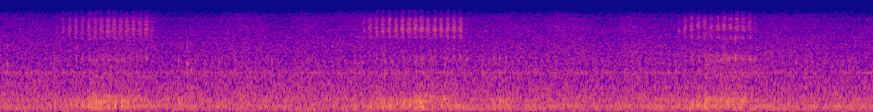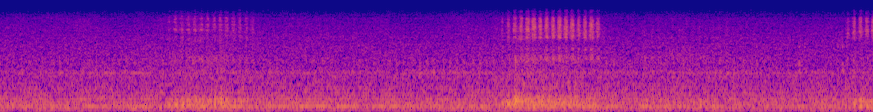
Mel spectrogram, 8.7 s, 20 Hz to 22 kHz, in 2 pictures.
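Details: Heidi, a senior adopted cat of about 14 years, purrs contentedly while being massaged in the sun on March 19, 2021; a steady low rumbling purr swells with each breath, roughly every one and a half seconds, with soft hissy bursts on the inhales.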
